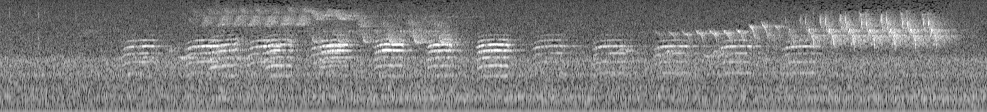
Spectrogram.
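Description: Faint birdsong from more than one bird. One bird repeats a short arched note about twice a second, starting a second or two in. A higher, fast trill joins twice, the second time louder, near the end.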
